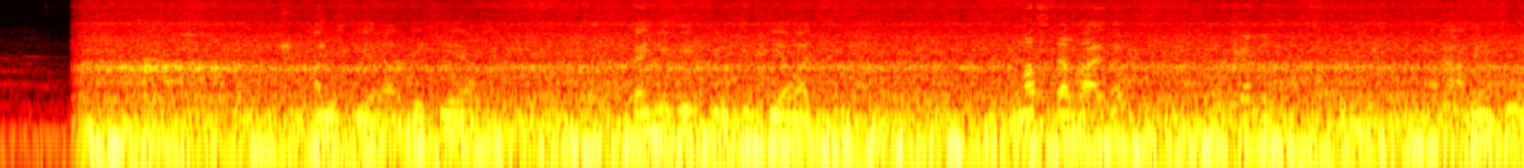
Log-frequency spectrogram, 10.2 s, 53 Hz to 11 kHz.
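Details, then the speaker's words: IFB Maxidry 550 dryer after repair of very loud running noise, loose rear screw tightened; smooth, even low hum with no knocks, rattles or scraping, drum turns quietly, no noise left. "कोई भी आवाज़ नहीं है"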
